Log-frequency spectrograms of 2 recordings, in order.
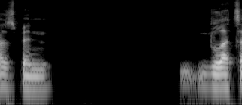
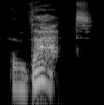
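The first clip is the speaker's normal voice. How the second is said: villain's taunt; 2 semitones higher than usual. Acted. Villain points at the beam.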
